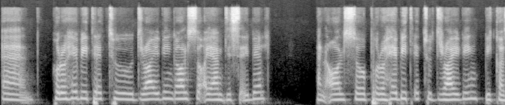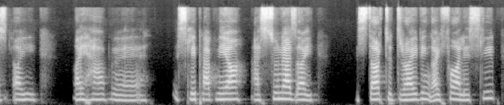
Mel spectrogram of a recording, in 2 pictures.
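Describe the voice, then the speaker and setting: A woman from Denmark giving an emotional, halting public comment at a city council meeting, in non-native phrasing. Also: medium pitch, fairly even intonation, darkish tone, no echo, poor audio. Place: council chamber.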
